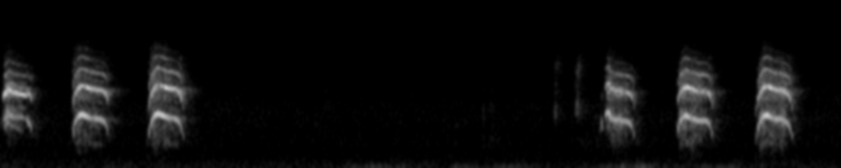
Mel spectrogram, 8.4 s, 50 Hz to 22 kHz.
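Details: Two common buzzard chicks at their nest in Tiszalök, Hungary, on 26 June 2022, fed rabbit for breakfast. Three evenly spaced, downward-hooking harmonic notes, a pause of about four seconds, then three more.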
